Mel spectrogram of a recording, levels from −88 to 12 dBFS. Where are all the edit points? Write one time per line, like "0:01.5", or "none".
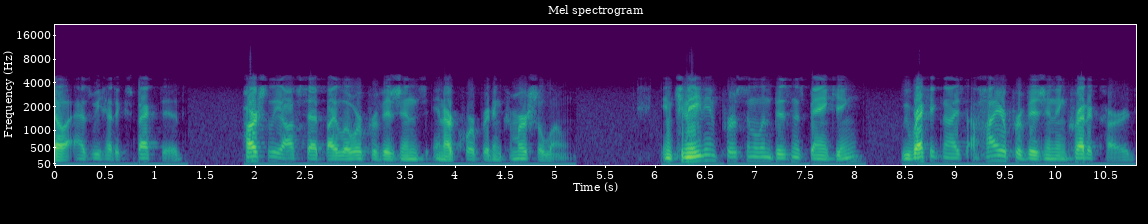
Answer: none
